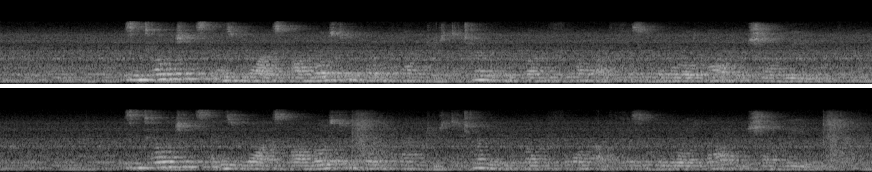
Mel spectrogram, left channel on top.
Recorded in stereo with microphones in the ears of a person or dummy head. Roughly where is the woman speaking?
Right.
